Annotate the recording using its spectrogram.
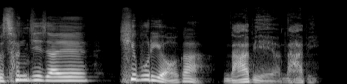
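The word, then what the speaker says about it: נביא: 여러분, 구약에 선지자, 예레미야 선지자, 이사야 선지자 할 때 그 선지자의 히브리어가 나비예요. 나비. 버터플라이가 아닙니다. 발음으로 나비입니다.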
